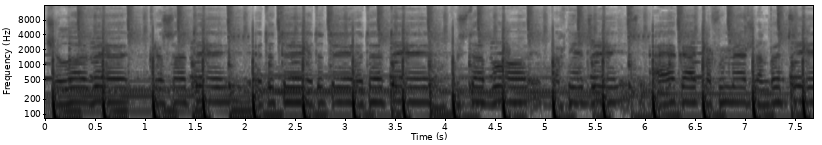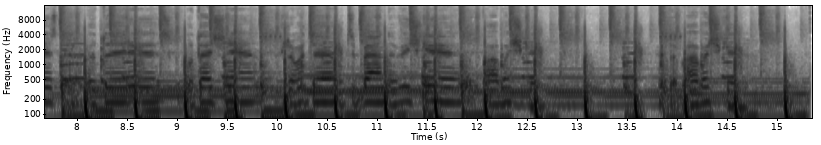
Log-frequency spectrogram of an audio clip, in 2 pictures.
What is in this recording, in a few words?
grustnyj trombon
